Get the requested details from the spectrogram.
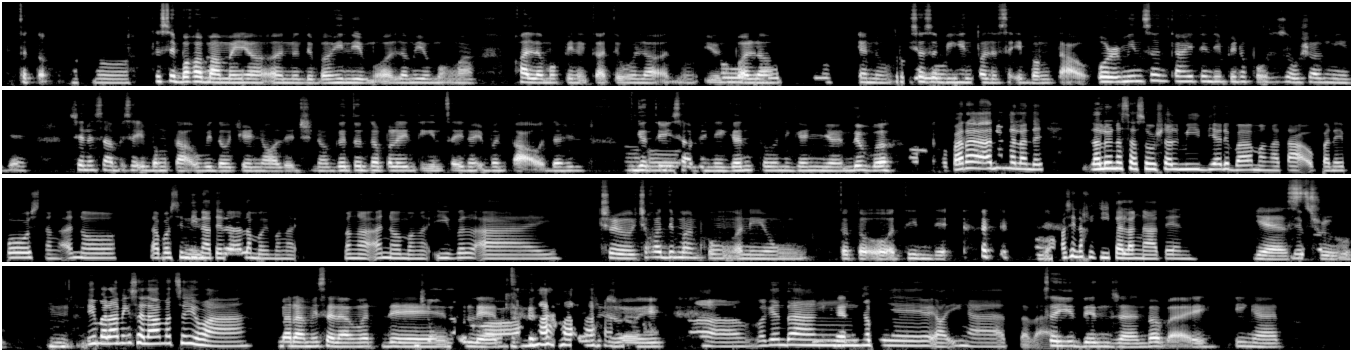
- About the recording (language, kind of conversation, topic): Filipino, unstructured, Ano ang palagay mo tungkol sa pagpapatawad kahit mahirap itong gawin?
- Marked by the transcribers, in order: static; distorted speech; tapping; tongue click; chuckle; chuckle; lip smack; chuckle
